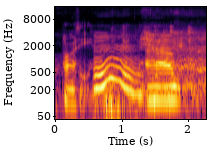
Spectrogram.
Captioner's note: laugh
